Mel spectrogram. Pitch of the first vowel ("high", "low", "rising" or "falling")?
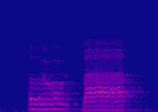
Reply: high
